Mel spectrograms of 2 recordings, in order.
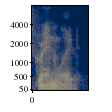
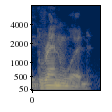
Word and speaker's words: Greenwood: you know it's white because not Greenwood it's grenwood what it they pronounce it Greenwood instead it's spelled Greenwood but they pronounce it grenwood so you know it's it's extra white in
